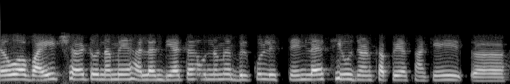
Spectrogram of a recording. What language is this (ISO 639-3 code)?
snd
